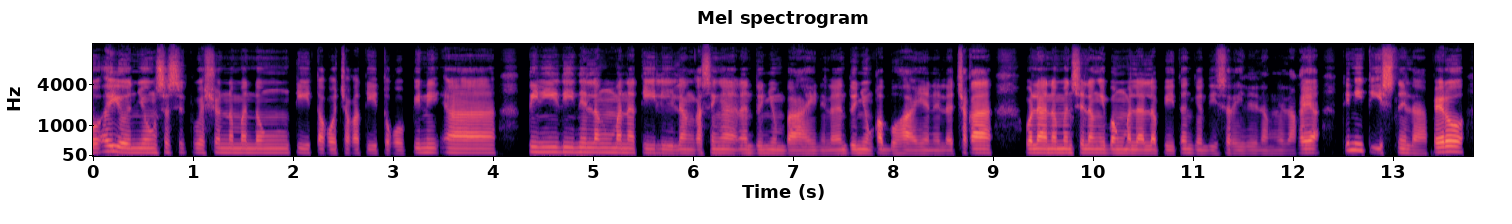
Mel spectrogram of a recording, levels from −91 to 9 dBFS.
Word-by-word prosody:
ayun, 155 -6 +4
yung 140 0 -1
sa 140 +2 +6
sitwasyon 140 +1 0
naman 135 0 -4
nung 135 0 -6
tita 130 -2 -4
ko 120 -1 -6
'tsaka 120 -1 -5
tito 120 -1 -7
ko, 115 -1 -9
pini 145 0 -2
ah, 130 -1 +2 0.3
pinili 155 -1 +1
nilang 145 -1 -2
manatili 130 -4 -2
lang 120 -1 -2
kasi 115 +2 0
nga 120 -1 -2
nandun 115 -1 -5
yung - - -11
bahay 110 -1 -1
nila, 110 +2 -5
nandun 120 +1 -2
yung 110 - -13
kabuhayan 110 -2 -2
nila. 105 +1 -7
'Tsaka 130 -1 +6 0.4
wala 130 -1 +5
naman 125 -1 +3
silang 125 -1 +1
ibang 120 0 -1
malalapitan 115 +1 -2
kundi 110 -2 -7
sarili 110 -1 -6
lang 105 0 -13
nila, 105 0 -12
kaya 130 +1 +5 0.2
tinitiis 215 +5 +4
nila. 115 -6 -4
Pero 165 +3 +7
125 Hz, 180 wpm, -24 LUFS, 115-135 Hz, 0.4 s, Pero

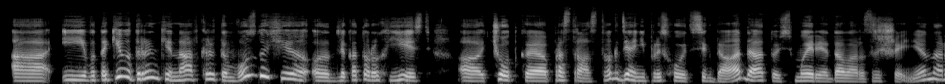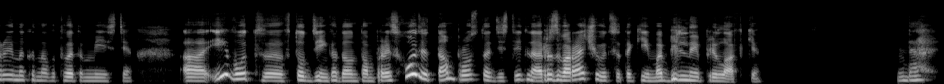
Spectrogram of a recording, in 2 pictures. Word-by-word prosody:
А, 165 -1 +1
и 205 0 +2
вот 200 0 -4
такие 315 - +3
вот 325 -7 +2
рынки 270 -2 +2
на 190 0 +1
открытом 220 -6 -1
воздухе, 340 - +2
э, 170 -1 +1
для 170 +3 -3
которых 205 -2 -2
есть, 185 -3 -1 0.3
а, 160 -2 0
четкое 165 -5 +3
пространство, 185 - -3
где 245 -3 +2
они 170 -4 -1
происходят 165 -1 -4
всегда, 145 -6 0
да, 180 - +3
то 170 -4 -7
есть 145 +3 -8
мэрия 165 -4 +1
дала 145 -1 -1
разрешение 150 +5 -5
на 245 -2 -1
рынок, 215 -1 -5
на 185 -3 -8
вот 170 +1 -17
в - - -8
этом 170 -1 -1
месте. 160 -1 -10 0.5
А, 170 -1 +2
и 410 - +5
вот, 260 - +1
э, 170 -2 0
в 155 - -16
тот 195 -4 0
день, 170 -1 -2
когда 170 -4 -1
он 160 - -5
там 160 -1 -4
происходит, 235 - +5
там 270 - 0
просто 220 -2 -2
действительно 165 +2 -2
разворачиваются 210 -3 +2
такие 165 0 -5
мобильные 180 +2 +1
прилавки. 160 -2 -4 1.4
Да. 190 +3 -5
180 Hz, 165 wpm, -21 LUFS, 165-215 Hz, 1.4 s, и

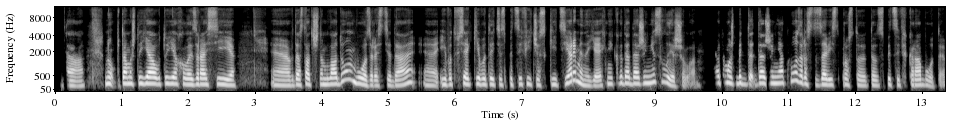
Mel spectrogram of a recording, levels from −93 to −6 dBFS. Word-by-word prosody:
Да, 155 -1 -1 0.3
ну 215 -1 +2
потому, 220 0 +3
что 210 +3 -3
я 220 -1 +7
вот 200 0 -2
уехала 210 -3 +2
из 185 - -1
России, 195 -2 +2 0.5
э, 165 -2 0
в 160 - -6
достаточно 185 +1 +1
молодом 205 - +2
возрасте, 165 -5 0
да. 175 - +1
Э, 165 -3 -4
и 190 - -2
вот 195 0 -3
всякие 205 -1 +1
вот 190 0 -1
эти 185 -1 -1
специфические 190 0 -5
термины 235 - +3
я 155 0 +1
их 160 - -10
никогда 225 +2 -1
даже 220 +1 +2
не 240 +3 0
слышала. 230 - -3 0.3
Это 235 +1 -6
может 230 -3 +1
быть 230 -4 0
д - - 0
даже 230 0 +2
не 225 +1 +1
от 235 0 -4
возраста 240 - -1
зависит, 180 0 +1
просто 180 -3 -5
это 165 +2 -5
специфика 175 +1 -6
работы. 165 - -3
195 Hz, 190 wpm, -21 LUFS, 175-220 Hz, 0.5 s, я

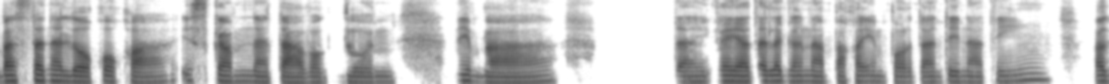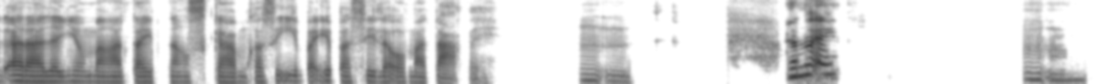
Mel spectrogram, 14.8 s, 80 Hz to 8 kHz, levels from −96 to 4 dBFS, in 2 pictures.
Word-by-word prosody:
basta 155 +1 +5
naloko 145 -1 +1
ka, 135 +1 -1 0.2
scam 150 -2 +4
na 140 - 0
tawag 130 0 +2 0.2
do'n, 135 0 -7 0.4
'di 160 -3 -4
ba? 130 +2 -1 0.8
Day 140 0 -4
kaya 150 -1 +2
talagang 155 -1 -1
napakaimportante 140 -1 -4
nating, 145 +6 -9 0.3
pag-aralan 145 -2 +2
yung 145 - -13
mga 140 -1 -2
type 135 0 -4
ng 135 0 -8
scam, 135 -1 +1
kasi 140 +2 -4
iba-iba 155 -1 -6
sila 140 0 -3
umatake, 130 -2 -6 0.5
mm. 150 -4 -16 1.1
Ano, 275 +5 +9
ay 340 0 +10 1.3
Mm. 180 -2 -15
145 Hz, 115 wpm, -24 LUFS, 135-155 Hz, 1.3 s, ay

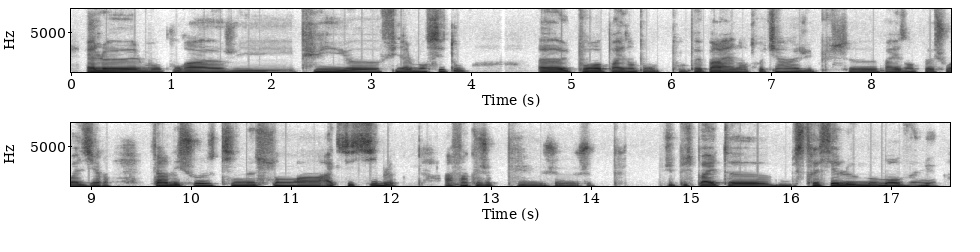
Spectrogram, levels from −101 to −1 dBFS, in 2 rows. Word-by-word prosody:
elle, 165 0 +6
heu, 165 -1 +7
elle 160 - 0
m'encourage 165 +1 -3
et 150 -1 -10
puis, 180 -2 0
heu, 160 0 +2
finalement, 165 0 -2
c'est 205 +4 0
tout. 235 +2 -5 0.7
Heu 160 0 +4
pour 170 -2 +3
par 165 - -2
exemple, 175 +2 -1
pour 160 -1 -6
pour - - -13
me - - -13
préparer 160 0 0
à - - -2
un 160 - -3
entretien, 165 +3 -4
j'ai 155 -2 -6
plus, - - -12
heu, 155 0 -3
par 155 - -7
exemple 165 0 -4
choisir 170 +2 -1 0.4
faire 180 -1 +4
des 175 - +4
choses 195 +2 +2
qui 180 - +1
me 170 -1 +2
sont 180 0 -1 0.2
accessibles 165 +3 +2 0.5
afin 180 +4 -3
que 170 - -6
je 160 0 -1 0.2
pui 160 -2 -8
je 170 - -8 0.2
je - - -5
p - - -24 0.7
je 160 - -6
puisse 160 -1 -7
pas 165 0 +4
être 165 +1 -2 0.6
stressée 180 +1 +4
le 170 -2 +5
moment 180 +2 +3
venu, 175 +2 -4
165 Hz, 165 wpm, -22 LUFS, 160-175 Hz, 0.7 s, heu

